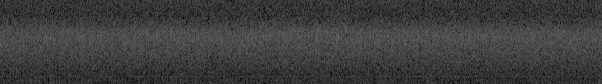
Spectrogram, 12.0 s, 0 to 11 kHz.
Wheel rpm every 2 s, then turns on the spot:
0, 0, 0, 0, 0, 0.
none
